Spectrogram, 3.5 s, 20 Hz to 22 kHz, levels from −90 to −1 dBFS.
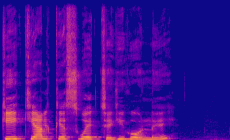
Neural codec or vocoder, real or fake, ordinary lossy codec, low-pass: none; real; none; none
